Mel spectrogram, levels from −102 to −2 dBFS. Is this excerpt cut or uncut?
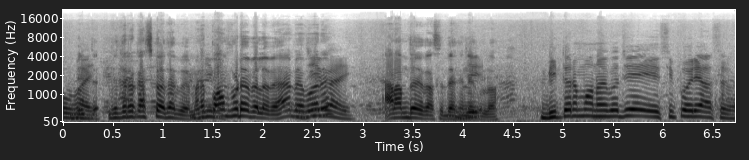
uncut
